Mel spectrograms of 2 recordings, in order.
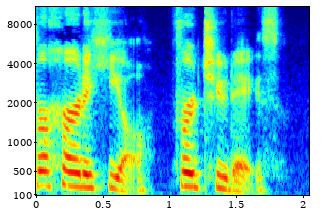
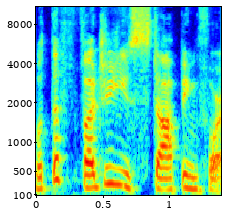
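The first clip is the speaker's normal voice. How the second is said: usual speaking voice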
